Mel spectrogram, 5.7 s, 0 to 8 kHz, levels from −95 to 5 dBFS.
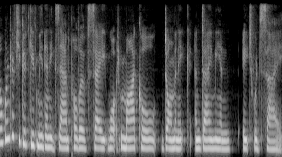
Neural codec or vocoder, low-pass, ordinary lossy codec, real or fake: codec, 16 kHz, 8 kbps, FunCodec, trained on LibriTTS, 25 frames a second; 7.2 kHz; MP3, 64 kbps; fake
